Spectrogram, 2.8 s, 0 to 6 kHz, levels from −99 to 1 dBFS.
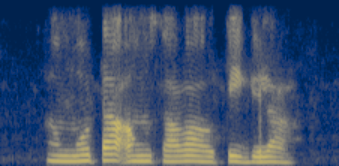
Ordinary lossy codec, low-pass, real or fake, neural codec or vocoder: Opus, 16 kbps; 5.4 kHz; fake; vocoder, 22.05 kHz, 80 mel bands, HiFi-GAN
